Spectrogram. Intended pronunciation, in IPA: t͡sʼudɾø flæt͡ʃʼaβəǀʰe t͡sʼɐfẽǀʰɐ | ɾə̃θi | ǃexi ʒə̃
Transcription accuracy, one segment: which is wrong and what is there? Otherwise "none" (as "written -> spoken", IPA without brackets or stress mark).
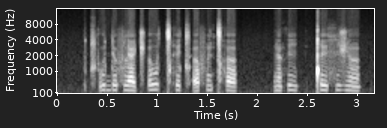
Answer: a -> ə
